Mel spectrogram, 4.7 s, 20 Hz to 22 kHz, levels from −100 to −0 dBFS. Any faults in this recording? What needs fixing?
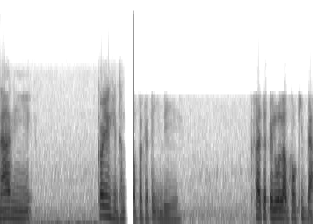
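At 1.87 s the call was moved between networks in a handover gap, and no speech frames arrived while the link switched. The speech drops away almost at once and stays silent for 140 ms, until 2.01 s, and whatever was said in that span is gone. Tuning handover so the new link is ready before the old one is released, a make-before-break handover, would avoid this.

From 2.01 s to the end, the call falls back to narrowband, leaving the HD Voice wideband codec for an older narrowband one at a low rate that points to AMR-NB. Nothing above 4 kHz remains, so the speech, which was clear and full before the switch, turns duller and rougher. Keeping both network legs able to carry wideband calls would stop this fallback to narrowband.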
